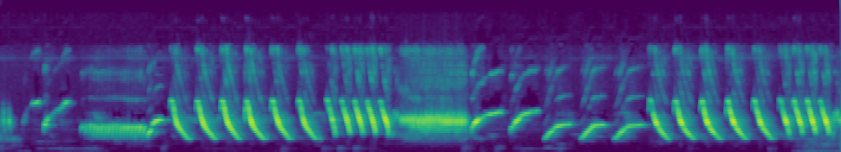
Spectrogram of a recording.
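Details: Lure song of a canary to prompt other canaries to sing: a low buzzy roll, then long runs of crisp descending sweeps about four per second, broken by a loud buzzing trill and rising slurred notes.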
